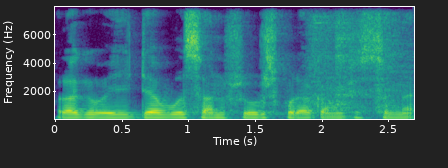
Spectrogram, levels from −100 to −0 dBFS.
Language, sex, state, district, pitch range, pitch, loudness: Telugu, male, Andhra Pradesh, Sri Satya Sai, 115-125 Hz, 120 Hz, -17 LUFS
